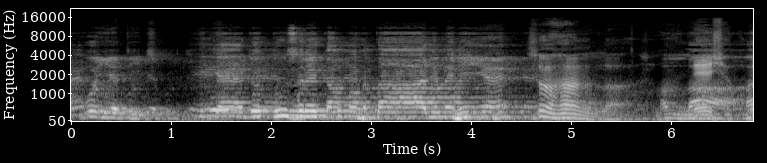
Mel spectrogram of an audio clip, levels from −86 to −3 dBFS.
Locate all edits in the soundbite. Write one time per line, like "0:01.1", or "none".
0:01.3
